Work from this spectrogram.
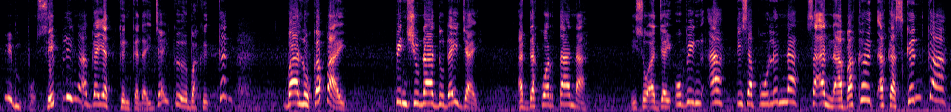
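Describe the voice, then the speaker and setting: Woman acting a slow, sharp-tongued Ilocano woman. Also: high voice, very animated, slight background noise, full character voice. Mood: insistent. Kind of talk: comedy drama acting.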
